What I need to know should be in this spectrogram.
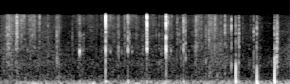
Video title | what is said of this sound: Searching for Spring and Grace Dieu Priory - Charnwood Forest | when you tap them they sound quite Hollow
